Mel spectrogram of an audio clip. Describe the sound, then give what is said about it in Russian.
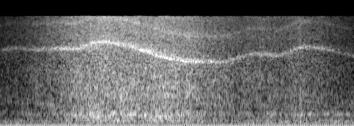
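A steady roar of strong wind with a thin whistling tone that rises and falls over it, swelling and easing like gusts over a rough sea. No voices. “Ветры подули, море взволновалось и бочку выкинуло на сухой берег, на желтый песок.”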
